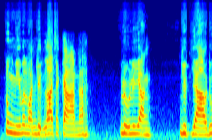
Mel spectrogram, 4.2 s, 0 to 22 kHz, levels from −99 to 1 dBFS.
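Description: From 0.52 to 2.01 s, a call bitrate drop from 32 to 10 kbps muffles the speech; the spectrogram goes empty above 8 kHz.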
